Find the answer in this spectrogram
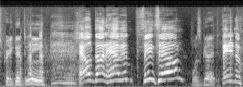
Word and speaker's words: L.Hammond: Yeah, it's when we say dot because that's how you pronounce it. It's L.Hammond, but it's spelled L period Hammond, you know?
